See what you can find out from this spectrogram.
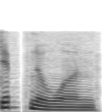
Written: dipnoan

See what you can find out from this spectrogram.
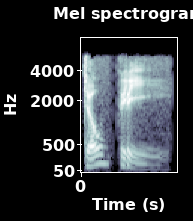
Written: dopey

